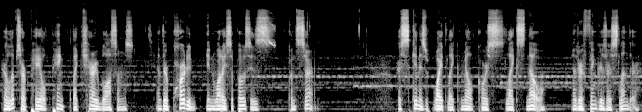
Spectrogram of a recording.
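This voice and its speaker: A man reading a visual novel as dramatic first-person narration, pausing between short phrases. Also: on the low side. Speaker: reader voicing a visual novel. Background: music.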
